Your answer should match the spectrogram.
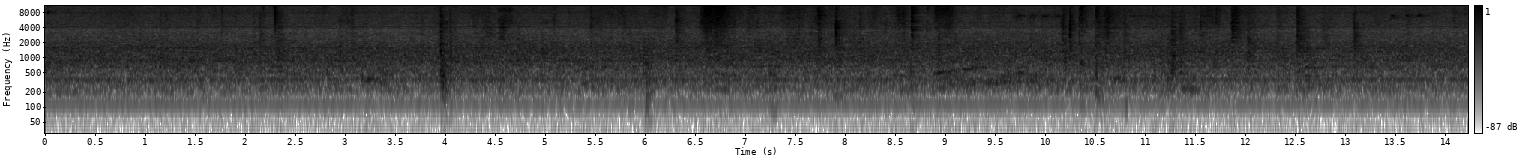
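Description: Quiet room tone with a steady low hum and scattered soft taps and rustles, one sharper tap about four seconds in.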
